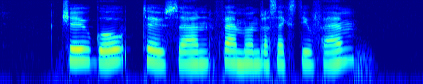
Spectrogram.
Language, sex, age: Swedish, female, 26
